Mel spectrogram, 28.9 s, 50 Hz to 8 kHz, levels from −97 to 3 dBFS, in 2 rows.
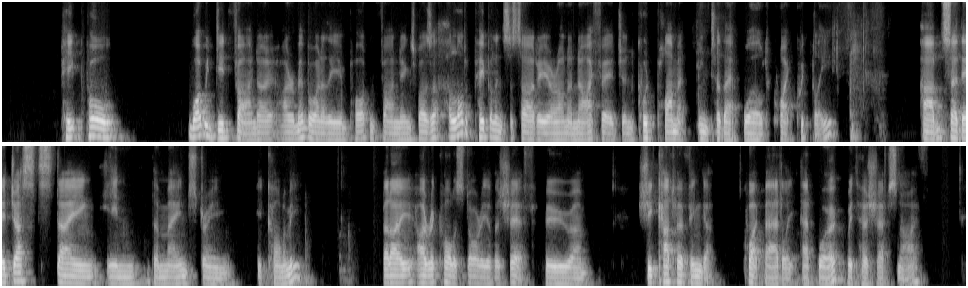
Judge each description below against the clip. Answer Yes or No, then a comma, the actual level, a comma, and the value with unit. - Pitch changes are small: No, average, 3.3 semitones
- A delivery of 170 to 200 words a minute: No, slow, 135 wpm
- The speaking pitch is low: Yes, low, 100 Hz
